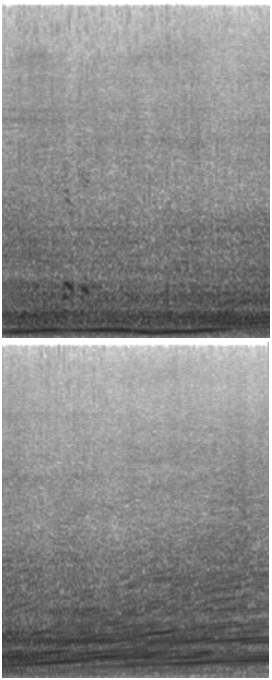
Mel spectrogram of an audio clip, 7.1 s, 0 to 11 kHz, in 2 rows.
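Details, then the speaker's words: 1969 Camaro Z/28 after restoration (1992–93): deep even V8 rumble climbing smoothly as throttle opens, no knocks or misses; normal healthy running. "I know you have no problem sounds awesome here huh it's got a really unique sound I like to hear outside the car"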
